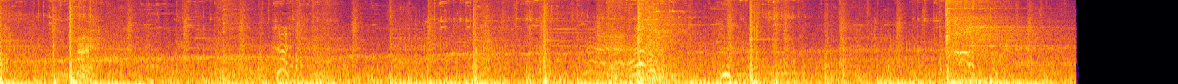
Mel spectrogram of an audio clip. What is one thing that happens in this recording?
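Blows and kicks thud and smack in a fight.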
